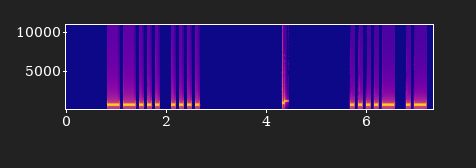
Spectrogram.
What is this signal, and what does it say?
Morse code, heard as a keyed tone, about 15 wpm, 700 Hz. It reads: 7H 4A
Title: Single-Letter Single-Number 15wpm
